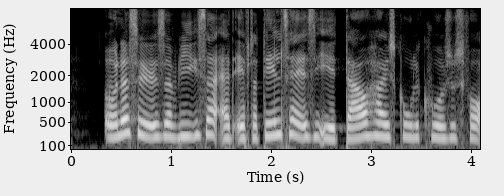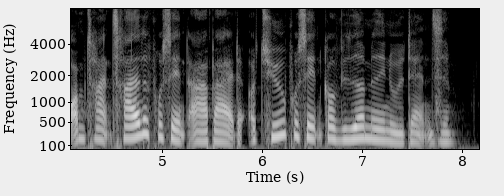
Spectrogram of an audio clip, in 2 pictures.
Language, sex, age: Danish, female, 51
